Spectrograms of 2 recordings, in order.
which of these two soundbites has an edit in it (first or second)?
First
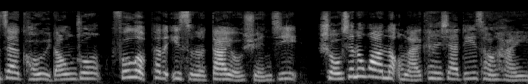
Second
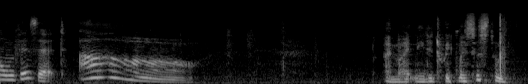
first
